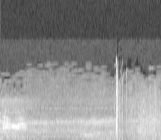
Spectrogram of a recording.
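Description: A starting pistol fires once, a single sharp crack about a second and a half in, starting the sprint race. Under it runs the steady hubbub of a stadium crowd.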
